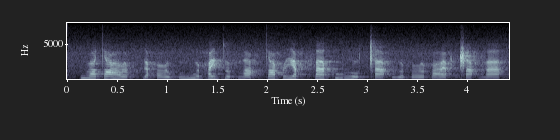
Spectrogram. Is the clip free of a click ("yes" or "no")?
no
